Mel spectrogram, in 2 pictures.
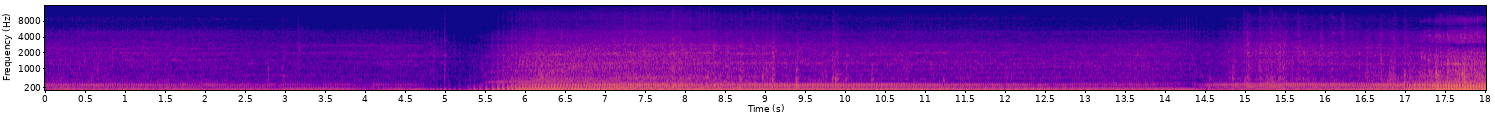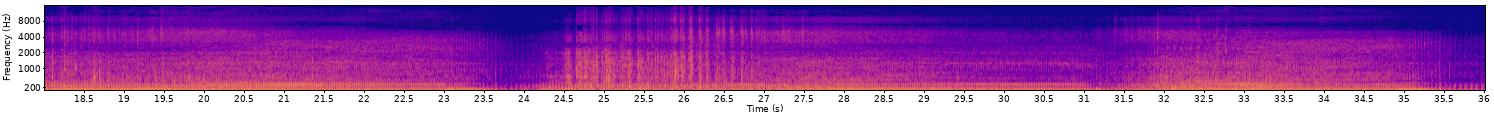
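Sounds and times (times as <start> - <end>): atv engine running under load: 14.3 - 36.0.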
